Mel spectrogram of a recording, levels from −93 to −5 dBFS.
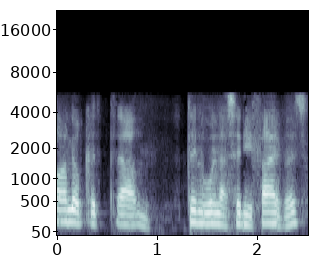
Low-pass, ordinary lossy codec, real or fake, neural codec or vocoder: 5.4 kHz; AAC, 32 kbps; fake; codec, 16 kHz in and 24 kHz out, 0.6 kbps, FireRedTTS-2 codec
